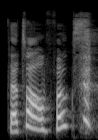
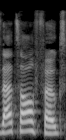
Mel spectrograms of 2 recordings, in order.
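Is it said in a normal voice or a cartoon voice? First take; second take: cartoon voice; normal voice. First: It is said imitating Porky Pig's cartoon voice. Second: It is said in her normal voice.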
